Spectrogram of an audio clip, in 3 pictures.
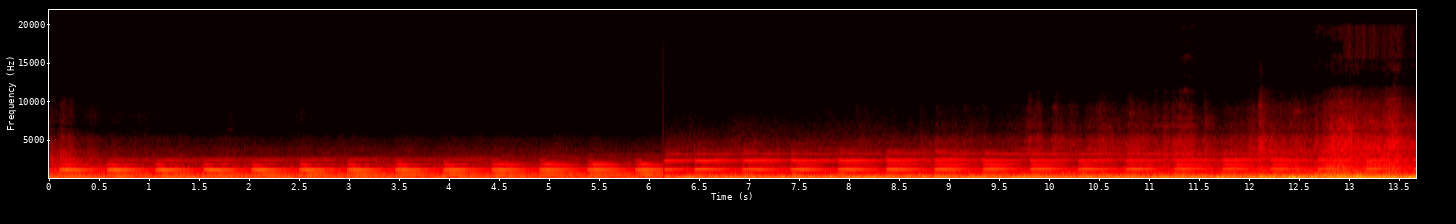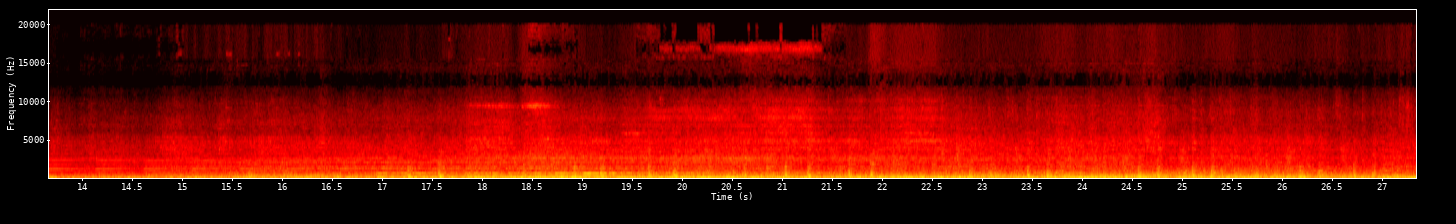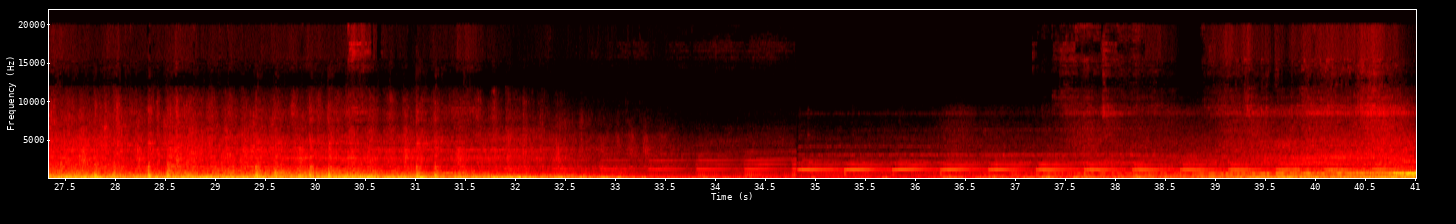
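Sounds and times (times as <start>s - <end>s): crossing warning bell ringing: 0.0s - 41.0s
train wheels clattering over rails: 11.1s - 33.4s.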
